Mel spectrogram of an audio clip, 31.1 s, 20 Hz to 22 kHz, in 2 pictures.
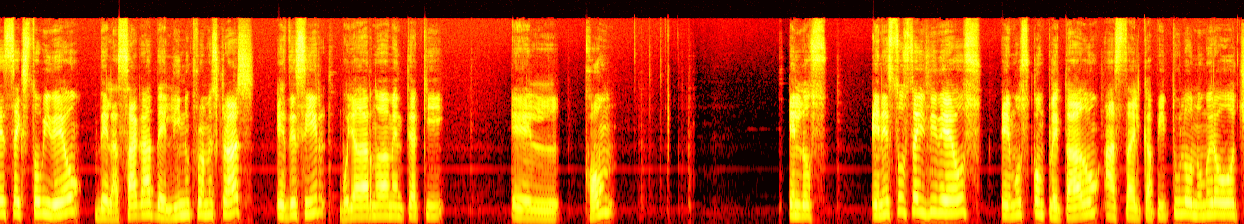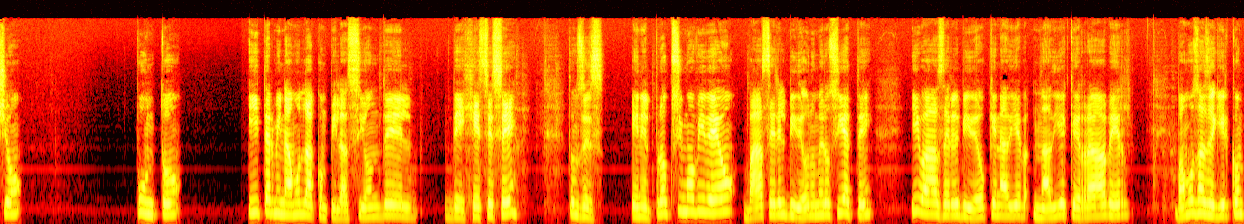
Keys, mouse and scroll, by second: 4.8 click, 8.0 click, 12.5-13.1 scroll down 3, 13.6 scroll down 2, 15.0-16.8 scroll down 10, 28.9 scroll down 2.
